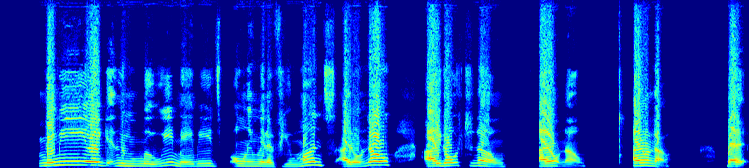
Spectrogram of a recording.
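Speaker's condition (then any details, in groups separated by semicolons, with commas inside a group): Cerebral palsy, spastic; from birth, muscle spasms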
